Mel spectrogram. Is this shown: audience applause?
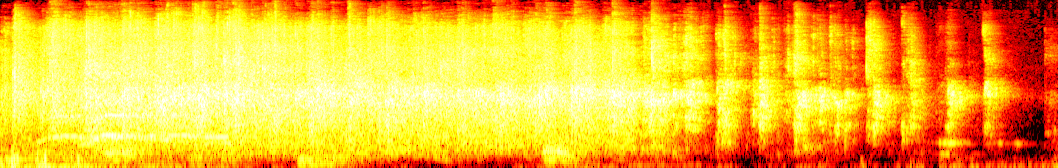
yes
